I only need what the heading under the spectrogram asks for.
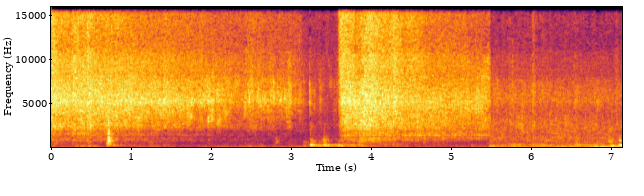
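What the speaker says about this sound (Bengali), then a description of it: "এখন আমি পটলগুলো সুন্দরভাবে ভেজে নেব।" Halved pointed gourd (potol) rubbed with salt and turmeric fries in hot oil in a pan, giving a loud, continuous sizzle with brief surges and dips as the pieces shift, no talking.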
